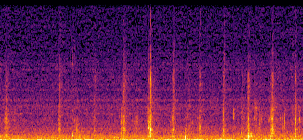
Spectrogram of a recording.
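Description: Close-miked chewing of a cabbage-leaf wrap of rice, river snails and doenjang stew solids: a quiet, irregular scatter of small mouth clicks and smacks.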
